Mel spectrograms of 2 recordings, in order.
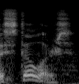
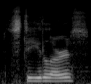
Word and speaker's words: Steelers: When they say Steelers in Western Pennsylvania, they say Stillers. – But the word is pronounced steel. – Okay. Yeah, I suppose. – I was about to say brick and steel. Steel. Right? Steelers. – Yeah. – It's not still. Okay. Not like a still.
